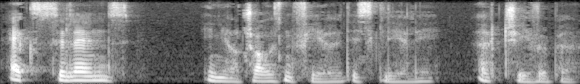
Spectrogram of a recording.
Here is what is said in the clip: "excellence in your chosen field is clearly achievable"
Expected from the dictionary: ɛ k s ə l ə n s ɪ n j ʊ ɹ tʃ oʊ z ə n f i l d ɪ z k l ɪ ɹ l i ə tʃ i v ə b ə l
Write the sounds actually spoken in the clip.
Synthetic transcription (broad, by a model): ɛ k s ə l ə n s ɪ n j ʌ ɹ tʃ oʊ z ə n f i l d ɪ z k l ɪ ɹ l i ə tʃ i v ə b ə l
